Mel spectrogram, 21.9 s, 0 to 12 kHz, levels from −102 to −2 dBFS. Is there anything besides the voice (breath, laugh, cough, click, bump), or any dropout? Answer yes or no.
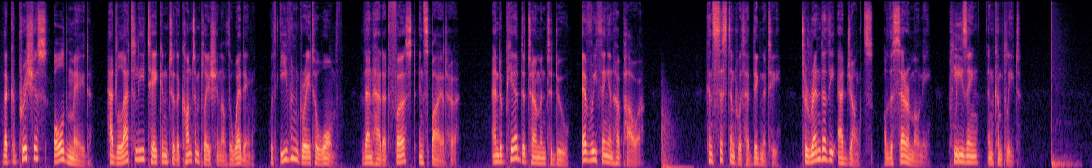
yes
